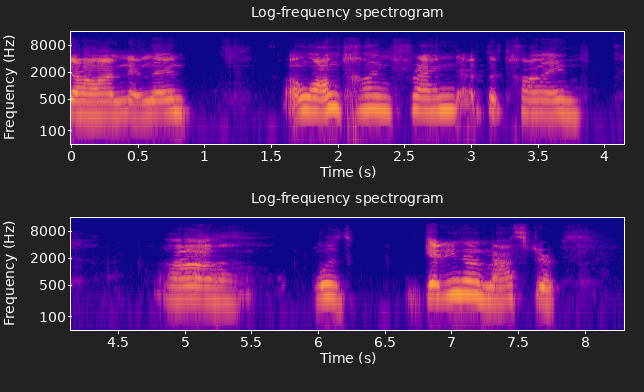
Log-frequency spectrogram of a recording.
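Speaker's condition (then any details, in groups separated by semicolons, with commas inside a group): Cerebral palsy; birth oxygen deprivation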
